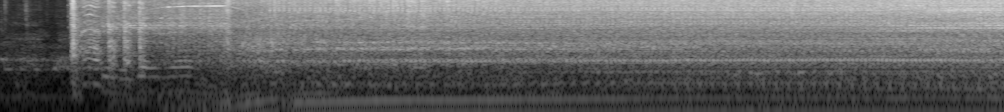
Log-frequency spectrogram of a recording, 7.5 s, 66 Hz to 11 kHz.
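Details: 2006 Lexus IS350, 3.5L 2GR-FSE V6, just rebuilt for a bad passenger-side head gasket and cylinder 5 misfire, starter spacing fixed with washers: a few quick cranks, then catches and settles into a smooth, even idle with no grinding. Normal start.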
